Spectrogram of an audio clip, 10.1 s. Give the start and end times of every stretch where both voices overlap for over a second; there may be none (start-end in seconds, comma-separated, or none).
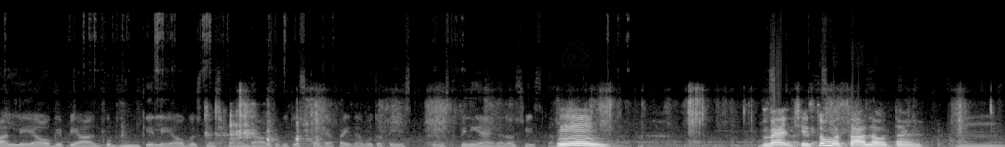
7.7-9.0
